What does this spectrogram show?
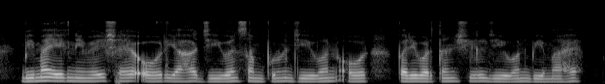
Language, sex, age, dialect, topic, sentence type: Hindi, male, 18-24, Marwari Dhudhari, banking, statement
